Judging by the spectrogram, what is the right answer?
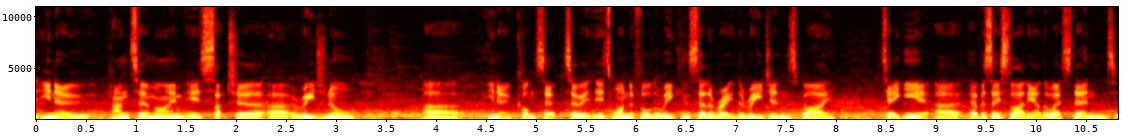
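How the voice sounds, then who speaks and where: A man, an event producer, answering interview questions backstage with halting, hesitant phrasing. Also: medium pitch. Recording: noisy busy backstage location.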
